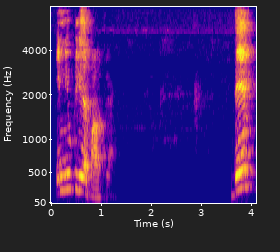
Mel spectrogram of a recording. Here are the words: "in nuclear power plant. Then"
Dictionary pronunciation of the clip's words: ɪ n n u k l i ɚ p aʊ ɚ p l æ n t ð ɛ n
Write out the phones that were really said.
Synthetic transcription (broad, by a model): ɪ n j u k l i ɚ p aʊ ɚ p l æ t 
